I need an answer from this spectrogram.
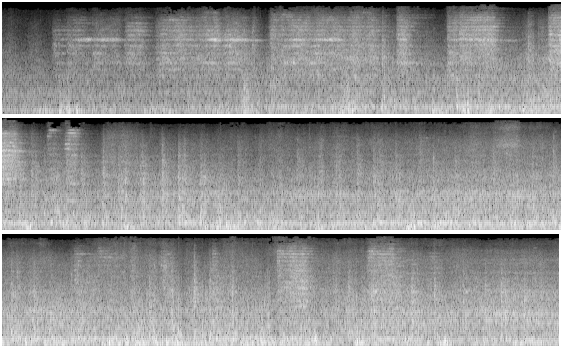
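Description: Express passenger train running past on the main line. Its rumble grows louder as it nears and then holds steady, with wheels knocking over rail joints and a thin high squeal for the first several seconds.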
